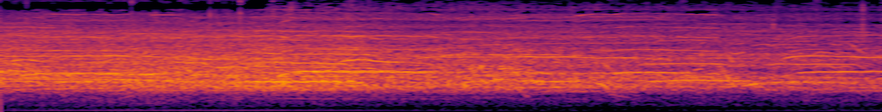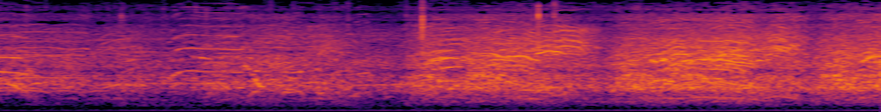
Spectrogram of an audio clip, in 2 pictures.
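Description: A large crowd of young people screams and cheers loudly outdoors.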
